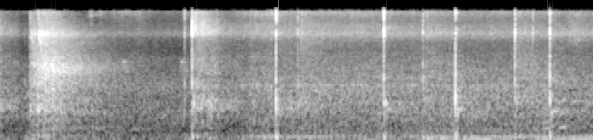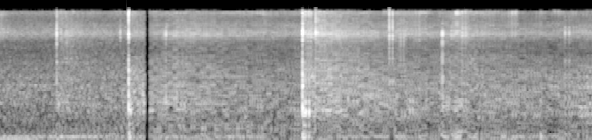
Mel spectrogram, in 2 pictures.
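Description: Basketball bouncing on a painted concrete court: a string of sharp, irregularly spaced bounces over a low steady rumble.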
